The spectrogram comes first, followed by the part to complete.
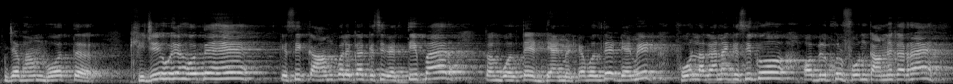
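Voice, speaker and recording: A man with a high voice explains spelling rules, repeating them slowly and quizzing his listeners. His voice rings with a long echo, as in a large hard room, and the sound is somewhat dull. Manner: repeats rules and words slowly, asks students back. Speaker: English teacher. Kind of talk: Hindi-language spelling rule lesson.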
